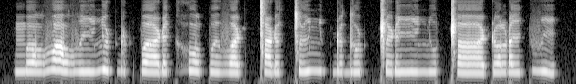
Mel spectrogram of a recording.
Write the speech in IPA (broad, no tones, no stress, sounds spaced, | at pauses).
m ɵː lˠ v ɐ lˠ v iː ʎ ʉ ʈ ɖ ʉ ʈ p ɐː ɽ e k h u lˠ p ɨ v ɐ ʈ ǀ a ɽ ɨ ǀ ʉ ʎ ɵ k ɖ ɵ d u ʈ ǁ ɨ ɽ iː ʎ u ǁ ɐː ʈ ʉ lˠ ɽ iː k v i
